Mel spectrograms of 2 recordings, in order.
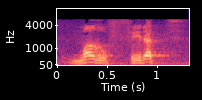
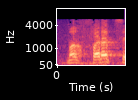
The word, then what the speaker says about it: مغفرت: مغفرت یہ صحیح ہے، مغفرت صحیح نہیں ہے. ٹھیک ہے، مغفرت صحیح ہے.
